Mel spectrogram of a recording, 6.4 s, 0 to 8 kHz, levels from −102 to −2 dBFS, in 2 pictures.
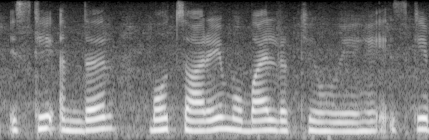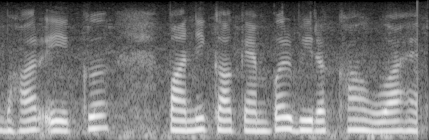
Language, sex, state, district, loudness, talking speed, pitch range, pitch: Hindi, female, Uttar Pradesh, Saharanpur, -13 LUFS, 170 wpm, 205-230 Hz, 215 Hz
